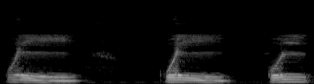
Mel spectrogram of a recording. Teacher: When we say the qaf, make sure you round the lips, qa, qa. And the lam is light, so when we say a lam, make sure we smile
